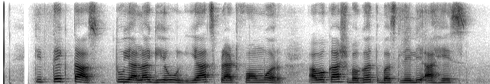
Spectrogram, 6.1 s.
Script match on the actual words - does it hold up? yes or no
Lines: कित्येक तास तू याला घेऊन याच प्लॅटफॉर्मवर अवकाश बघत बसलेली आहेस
yes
